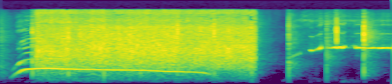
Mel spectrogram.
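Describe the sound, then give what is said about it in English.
Audience applause and cheering greet the host of a show, a dense, loud burst of clapping lasting about two and a half seconds with a sliding whistle over it, followed by a few shorter whistle tones. “Put your hands together for the host of Bigfoot Crossroads, Mr. Matt Knapp.”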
